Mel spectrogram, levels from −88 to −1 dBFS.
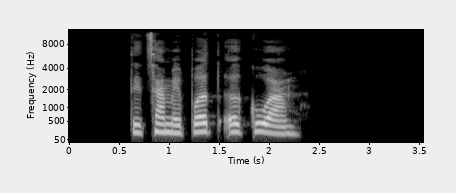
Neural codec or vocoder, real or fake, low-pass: vocoder, 24 kHz, 100 mel bands, Vocos; fake; 10.8 kHz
